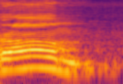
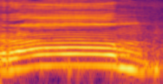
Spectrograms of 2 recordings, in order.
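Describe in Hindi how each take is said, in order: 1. पहले स्वर को थोड़ा अधिक खींचा जाता है। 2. पहले स्वर को बहुत लंबा खींचा जाता है। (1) "यह थोड़ा दीर्घ हो गया" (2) "तो रा को कितना खींचा"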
